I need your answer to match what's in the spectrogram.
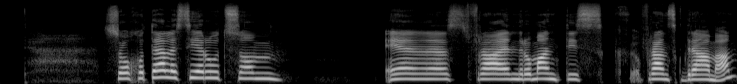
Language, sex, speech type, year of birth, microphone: Norwegian, female, spontaneous, 1978, Shure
